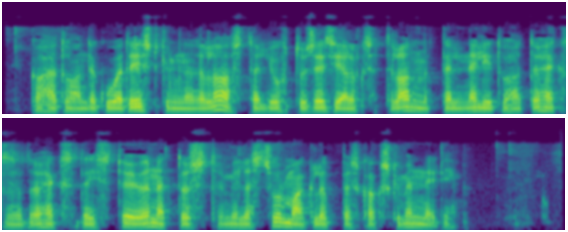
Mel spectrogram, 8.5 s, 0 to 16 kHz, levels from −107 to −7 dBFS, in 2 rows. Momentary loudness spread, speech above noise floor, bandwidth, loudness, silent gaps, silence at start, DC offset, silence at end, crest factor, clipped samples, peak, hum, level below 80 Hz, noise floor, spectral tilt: 7 LU; 32 dB; 10 kHz; -22 LUFS; none; 0.25 s; under 0.1%; 0.8 s; 20 dB; under 0.1%; -2 dBFS; none; -60 dBFS; -54 dBFS; -4 dB/octave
